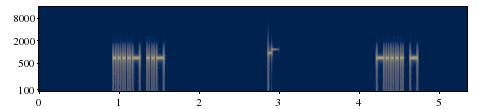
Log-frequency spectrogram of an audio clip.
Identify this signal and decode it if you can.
Morse code, heard as a keyed tone, about 40 wpm, 700 Hz. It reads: 4U 6T
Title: All Cut Numbers - 2-Digit 40wpm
